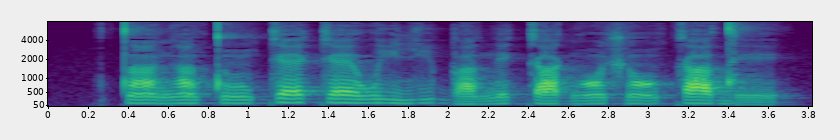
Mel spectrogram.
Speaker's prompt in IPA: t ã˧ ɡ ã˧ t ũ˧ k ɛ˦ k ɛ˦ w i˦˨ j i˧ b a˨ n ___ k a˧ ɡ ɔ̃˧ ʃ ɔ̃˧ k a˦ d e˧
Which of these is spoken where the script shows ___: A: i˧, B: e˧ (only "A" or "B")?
B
